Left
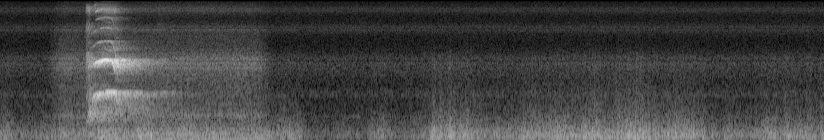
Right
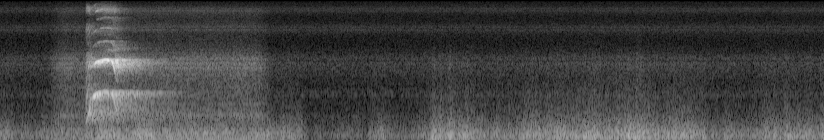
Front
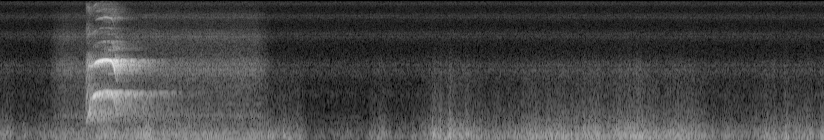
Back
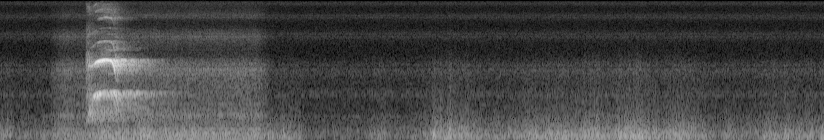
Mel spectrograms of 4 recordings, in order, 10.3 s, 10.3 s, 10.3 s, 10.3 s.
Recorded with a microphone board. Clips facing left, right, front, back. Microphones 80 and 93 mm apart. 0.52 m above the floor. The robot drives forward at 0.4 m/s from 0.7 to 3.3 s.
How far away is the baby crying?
About 0.5 m.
